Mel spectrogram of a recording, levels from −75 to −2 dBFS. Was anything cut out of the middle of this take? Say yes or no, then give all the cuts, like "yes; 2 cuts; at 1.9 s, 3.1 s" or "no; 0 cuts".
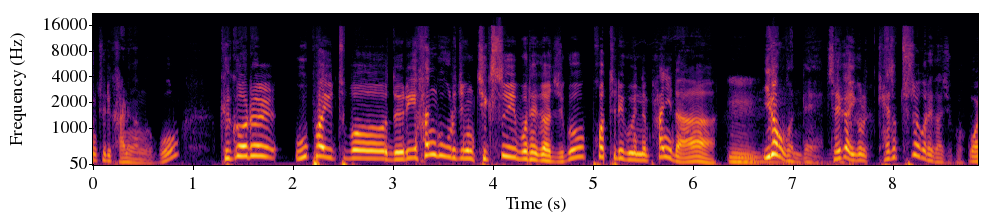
no; 0 cuts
